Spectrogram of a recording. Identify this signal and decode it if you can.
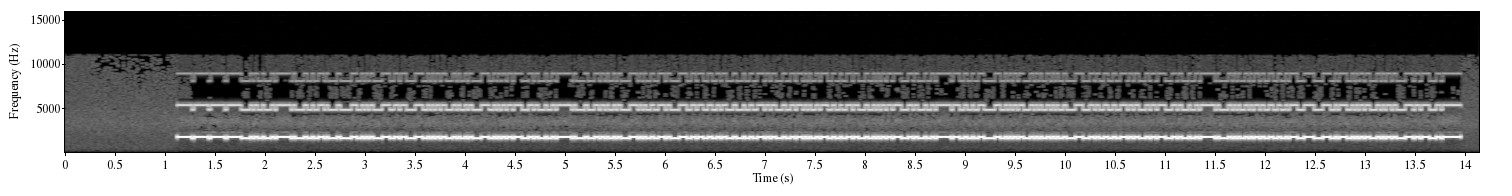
RTTY (45.45 baud, 170 Hz shift), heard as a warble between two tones, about 1700 Hz centre. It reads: ELETROPORADOR, ENDOSCOPIA CAPSULAR, ULTRASSONICA, ESFIGMOGRAFO,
